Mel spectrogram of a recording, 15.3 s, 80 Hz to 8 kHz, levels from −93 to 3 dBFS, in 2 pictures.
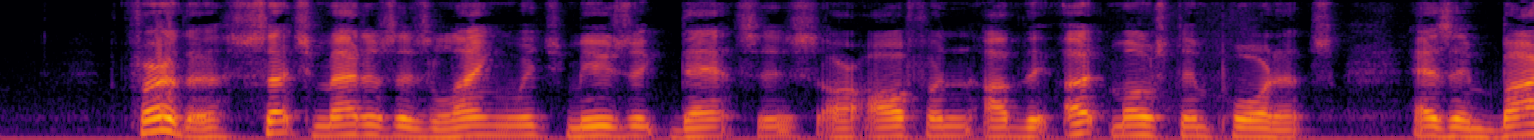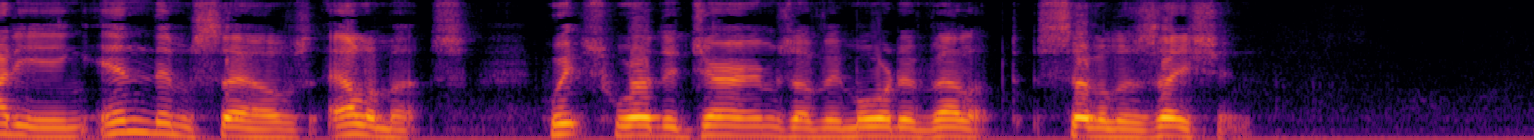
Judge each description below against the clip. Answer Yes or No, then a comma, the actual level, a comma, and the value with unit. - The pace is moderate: No, slow, 110 wpm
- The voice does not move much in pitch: No, average, 3.3 semitones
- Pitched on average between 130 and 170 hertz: Yes, medium, 140 Hz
